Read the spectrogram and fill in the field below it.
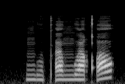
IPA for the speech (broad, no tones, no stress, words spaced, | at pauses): ŋʷa̤pʼaŋʷæqʼɔ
